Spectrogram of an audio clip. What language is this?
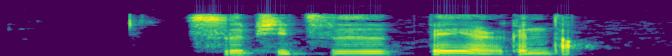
Chinese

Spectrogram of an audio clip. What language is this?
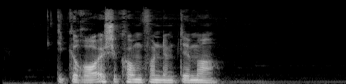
German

